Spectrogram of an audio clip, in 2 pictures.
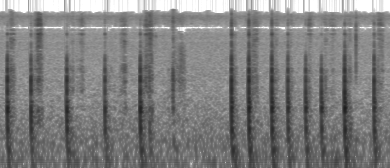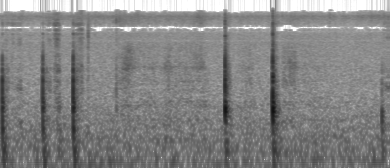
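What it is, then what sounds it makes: Tablet with matte paper-like screen film. A plastic stylus tip writes Japanese characters on an iPad covered with a matte, paper-like plastic film that lies solid and flat, giving about two dozen short, dry taps with light scratching between them. The taps come quickly through the first six seconds, then thin out to a few isolated, sharper ones. Each tap is crisp and mid-pitched, with no ring after it.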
